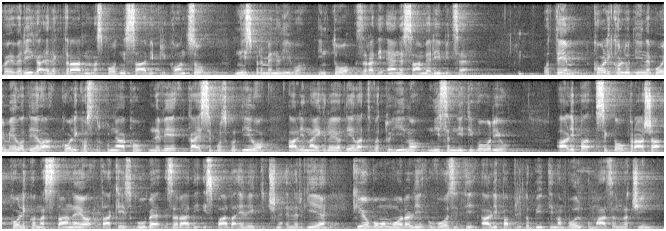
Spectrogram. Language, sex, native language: Slovenian, male, Slovenian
